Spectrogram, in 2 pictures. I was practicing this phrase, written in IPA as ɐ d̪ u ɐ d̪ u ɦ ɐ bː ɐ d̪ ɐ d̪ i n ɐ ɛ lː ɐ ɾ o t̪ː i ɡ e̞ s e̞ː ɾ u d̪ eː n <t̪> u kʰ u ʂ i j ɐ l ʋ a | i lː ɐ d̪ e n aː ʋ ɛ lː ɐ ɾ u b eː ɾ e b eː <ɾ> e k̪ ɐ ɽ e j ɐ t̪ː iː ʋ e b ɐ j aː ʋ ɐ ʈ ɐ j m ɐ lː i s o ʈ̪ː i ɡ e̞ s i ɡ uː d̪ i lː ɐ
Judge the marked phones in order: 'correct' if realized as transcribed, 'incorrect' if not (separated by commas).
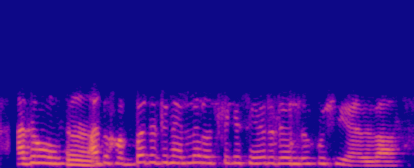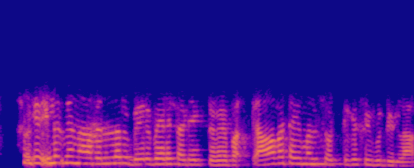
incorrect, correct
